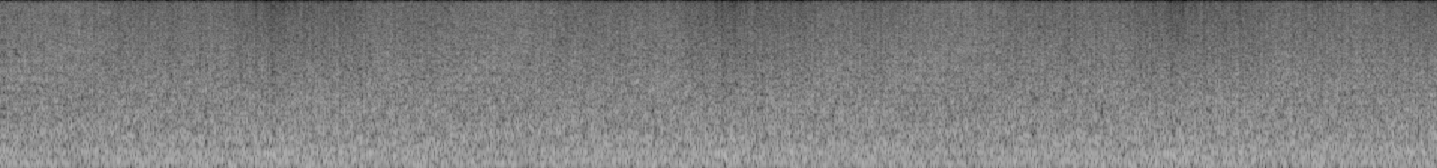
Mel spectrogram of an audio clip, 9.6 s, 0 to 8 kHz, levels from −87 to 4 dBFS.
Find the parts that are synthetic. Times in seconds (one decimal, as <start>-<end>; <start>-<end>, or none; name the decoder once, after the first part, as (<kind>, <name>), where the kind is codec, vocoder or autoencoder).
0.0-1.5 (vocoder, BigVGAN v2); 2.4-5.9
